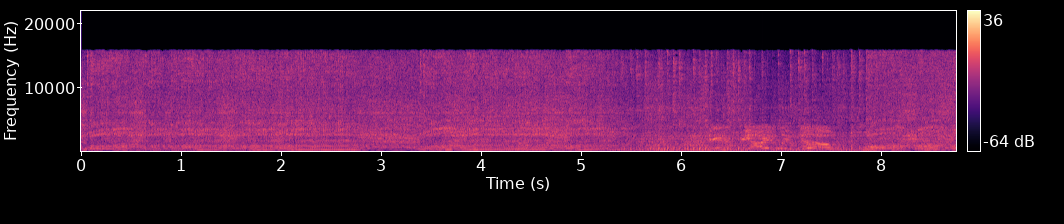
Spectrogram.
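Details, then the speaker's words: Husqvarna 372XP chainsaw after Walbro carburetor rebuild (previously stalled when warm instead of idling), L screw at 1 1/4: revs up and drops back cleanly, crisp pickup, even settling, no stumble; running healthy. "Well, there's no gas in this carburetor, so it'll probably take a while to start. Decompression tab's in, ignition is on. Fire it up."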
